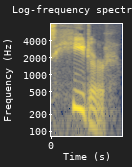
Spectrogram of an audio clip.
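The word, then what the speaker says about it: Heatter: Her name's Maida, M-A-I-D-A. And her last name is Heater, rhymes with the word cheater. It's H-E-A-T-T-E-R.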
